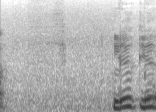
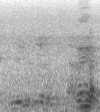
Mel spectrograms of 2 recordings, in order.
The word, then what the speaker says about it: ฤกษ์: มี อายุ สั้น ดู ดิ อ่าน ว่า ลึก เลิก ไม่ ใช่ ผม เอิ้น เลิก ครับ อาจารย์ ดู ฤกษ์ ดู ยาม ครับ อาจารย์ เลิก เลิก หรือ ลึก เลิก ครับ เลิก เหรอ เลิก เลิก เลิก ยาม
